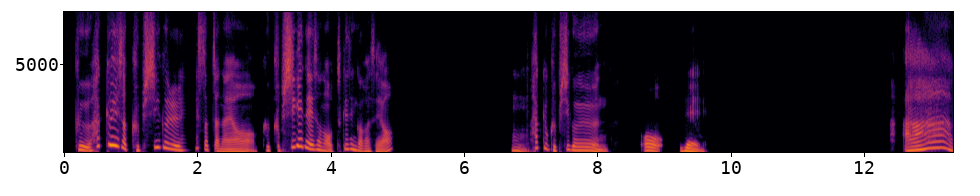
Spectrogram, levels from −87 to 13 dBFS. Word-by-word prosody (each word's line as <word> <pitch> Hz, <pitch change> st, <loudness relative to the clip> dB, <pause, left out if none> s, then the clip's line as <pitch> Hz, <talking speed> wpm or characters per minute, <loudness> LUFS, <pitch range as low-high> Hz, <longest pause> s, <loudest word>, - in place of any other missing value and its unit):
그 220 Hz, -6 st, +2 dB
학교에서 445 Hz, -, +5 dB
급식을 245 Hz, -, 0 dB
했었잖아요. 140 Hz, -, -2 dB
그 200 Hz, -, -6 dB
급식에 380 Hz, -, +1 dB
대해서는 250 Hz, -, +2 dB
어떻게 275 Hz, -, -4 dB
생각하세요? 150 Hz, -, -2 dB, 1.8 s
음. 175 Hz, -10 st, -4 dB
학교 325 Hz, -1 st, -5 dB
급식은 195 Hz, -, -1 dB, 0.6 s
어. 185 Hz, -4 st, +3 dB, 0.3 s
네. 160 Hz, -9 st, +2 dB, 2.9 s
아. 265 Hz, -, +2 dB
210 Hz, 170 characters per minute, -24 LUFS, -, 2.9 s, 학교에서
